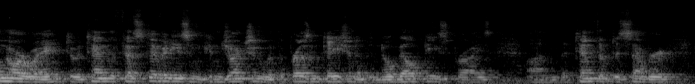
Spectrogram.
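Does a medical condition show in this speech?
No.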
